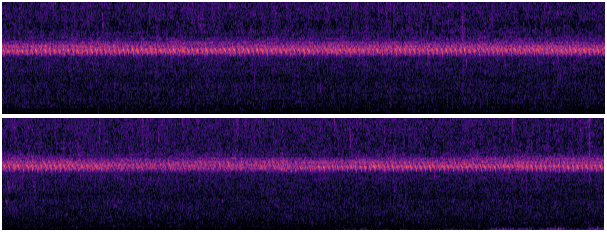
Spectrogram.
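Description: Rainforest insects droning, a steady high-pitched tone. A low, uneven rumble builds up near the end.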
